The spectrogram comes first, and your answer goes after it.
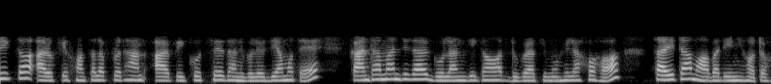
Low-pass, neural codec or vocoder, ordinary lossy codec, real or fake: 3.6 kHz; codec, 24 kHz, 0.9 kbps, DualCodec; none; fake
